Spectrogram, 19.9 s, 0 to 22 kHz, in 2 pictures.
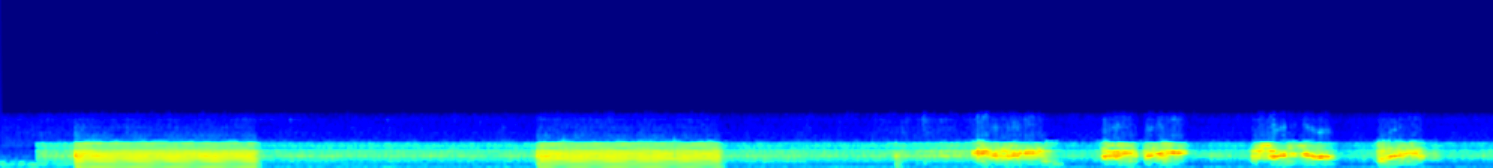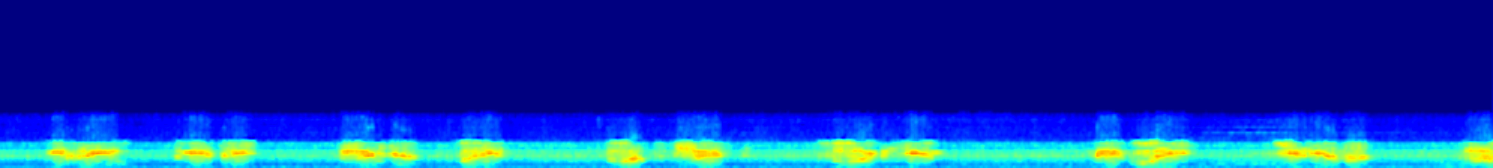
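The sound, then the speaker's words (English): Shortwave radio signal from the UVB-76 station: two long, harsh buzzer tones, then a run of choppy, narrow-band voice-like bursts over faint static. “The creepy and sometimes incoherent broadcasts from UVB 76 sounds like this.”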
